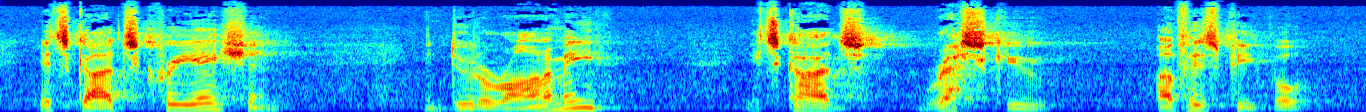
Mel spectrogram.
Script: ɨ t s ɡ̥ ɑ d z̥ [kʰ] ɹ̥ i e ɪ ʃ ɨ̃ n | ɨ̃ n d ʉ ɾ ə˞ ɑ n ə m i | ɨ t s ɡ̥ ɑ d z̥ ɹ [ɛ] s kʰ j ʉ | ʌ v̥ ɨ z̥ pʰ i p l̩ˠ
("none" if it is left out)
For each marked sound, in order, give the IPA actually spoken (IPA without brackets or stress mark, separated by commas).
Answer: kʰ, ɛ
